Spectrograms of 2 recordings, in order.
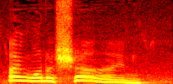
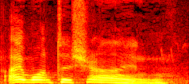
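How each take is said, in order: First: It is said in a higher, faster voice. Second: It is said in a normal voice.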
